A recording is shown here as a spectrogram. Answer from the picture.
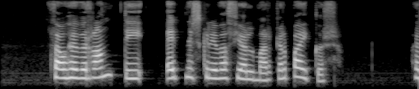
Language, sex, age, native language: Icelandic, female, 30-39, Icelandic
